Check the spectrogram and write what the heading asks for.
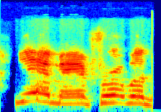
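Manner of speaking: high, carefree bro voice; an oblivious driver shrugging off complaints; dopey dude. Retold or imitated. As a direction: brush it off like a clueless bro. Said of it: "he would go".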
